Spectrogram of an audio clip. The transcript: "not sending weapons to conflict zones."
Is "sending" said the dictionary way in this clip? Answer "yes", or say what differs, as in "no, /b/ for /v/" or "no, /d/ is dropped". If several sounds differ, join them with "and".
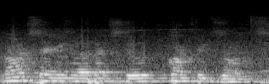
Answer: no, /n/ is dropped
